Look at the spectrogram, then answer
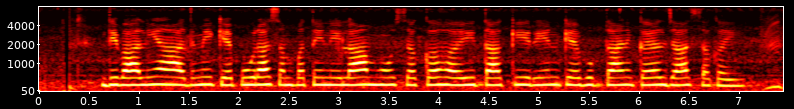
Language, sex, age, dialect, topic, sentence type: Magahi, female, 25-30, Central/Standard, agriculture, statement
